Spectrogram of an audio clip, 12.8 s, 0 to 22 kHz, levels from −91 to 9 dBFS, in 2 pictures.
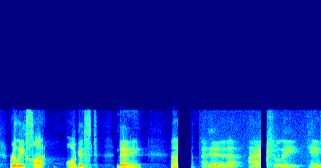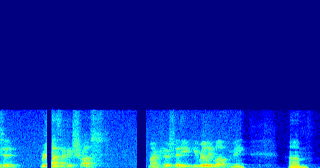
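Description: Packet loss on an ADPCM call cuts hard silent gaps at 3.56–3.89, 5.22–5.37, 7.36–7.47 and 9.16–9.34 s. After each gap the decoder's predictor is out of step, so the speech returns with brief distortion.

From 4.0 to 11.2 s the speech turns roomy and hollow, about 10 dB quieter, with room noise about 25 dB below it. This is likely a switch to a distant microphone.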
